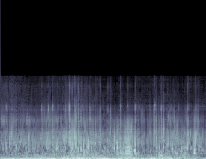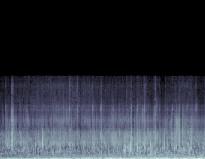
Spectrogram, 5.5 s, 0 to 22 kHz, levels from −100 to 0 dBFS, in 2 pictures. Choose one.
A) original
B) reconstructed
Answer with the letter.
B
